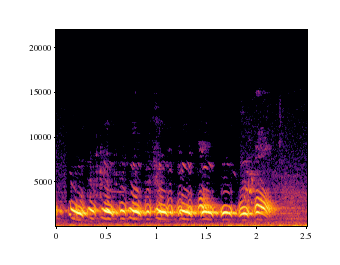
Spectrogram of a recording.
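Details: A Barred Antshrike, recorded in shrubs beside a radio studio in an urban area of Brazil, sings a run of about eight nasal, hooting notes that speed up slightly and end in a rising, emphatic flourish, over a faint low hum.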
